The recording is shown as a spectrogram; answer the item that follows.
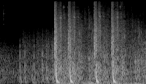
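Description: Four sharp gunshots crack out in quick succession during a match of a video-game firefight, loud and close, each shot trailing a short echo over a low background hum.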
